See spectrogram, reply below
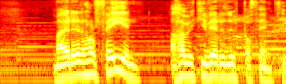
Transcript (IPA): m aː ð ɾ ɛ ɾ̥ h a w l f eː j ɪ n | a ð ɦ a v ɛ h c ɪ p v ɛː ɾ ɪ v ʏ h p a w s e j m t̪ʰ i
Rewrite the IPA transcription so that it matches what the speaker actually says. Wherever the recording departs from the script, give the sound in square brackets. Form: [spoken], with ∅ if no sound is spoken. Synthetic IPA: m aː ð ɾ ɛ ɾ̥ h a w l f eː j ɪ n | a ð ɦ a v ɛ h c ɪ [∅] v ɛː ɾ ɪ [ð] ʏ h p a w [θ] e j m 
